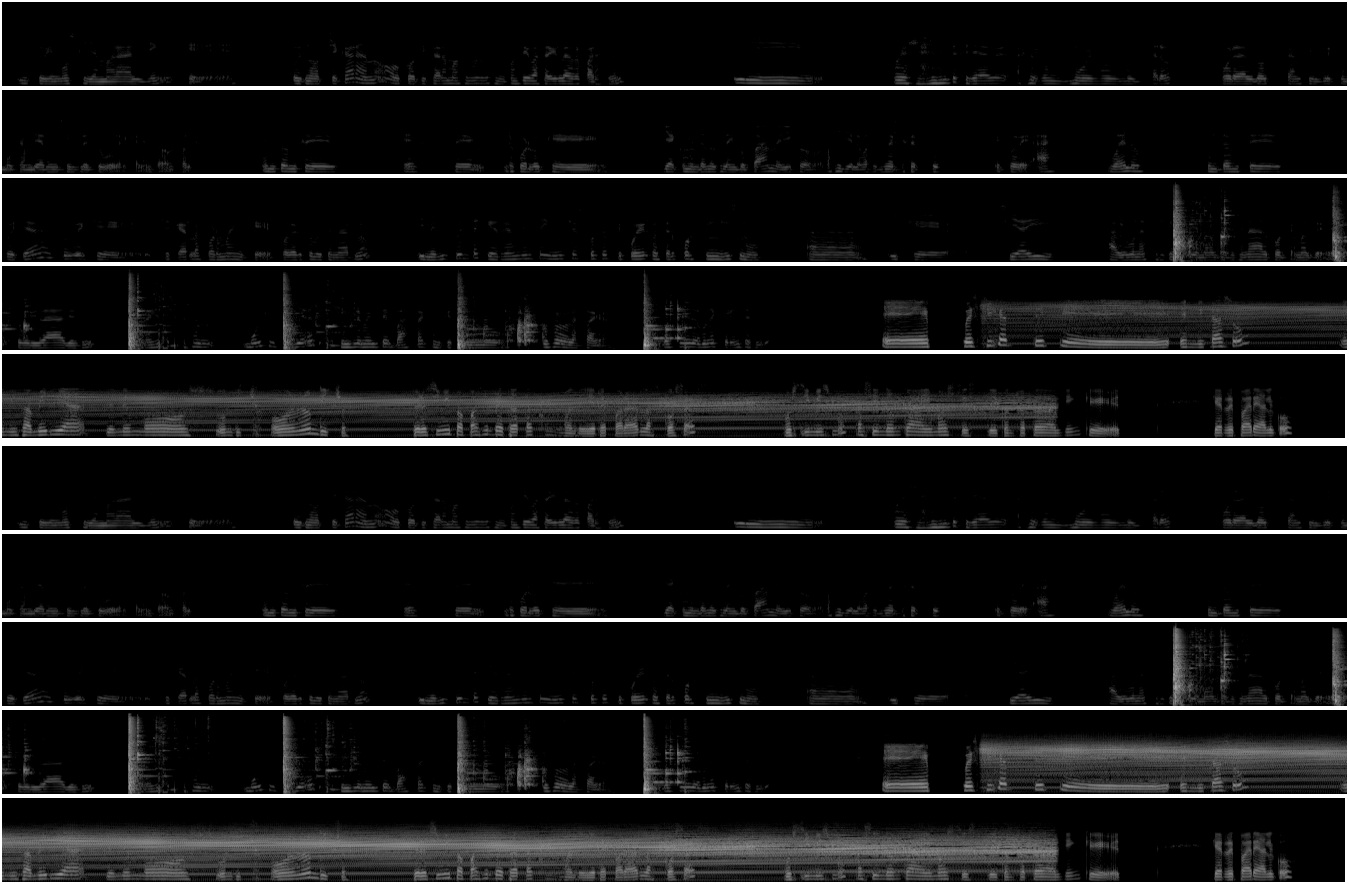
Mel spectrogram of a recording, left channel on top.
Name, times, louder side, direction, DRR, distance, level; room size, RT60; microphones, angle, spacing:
voice 1, 0.1-2.4 2.9-6.2 7.3-8.3 8.9-11.7 12.2-15.4 16.0-16.9 17.4-17.7 18.0-19.5 20.1-22.9 23.4-24.0 24.5-24.9 25.5-26.3 26.9-30.6 31.0-34.5 34.9-36.4 36.8-37.5 38.0-41.3 41.7-45.4 45.7-46.5 47.0-48.0, left 1 dB, 45° left, 7.8 m, -58 dB
sound 1, 38.6-39.4 40.2-40.6 41.6-42.4 43.2-43.9 44.9-45.8 46.8-47.3, right 6 dB, 40° right, 1.6 m, -33 dB
voice 2, 49.1-49.6 50.0-52.8 53.7-60.9 61.1-65.0 65.5-66.7, right 1 dB, 20° right, 1.4 m, -42 dB
sound 2, 50.1-64.4, right 12 dB, 85° right, 0.4 m, -34 dB
open air
head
